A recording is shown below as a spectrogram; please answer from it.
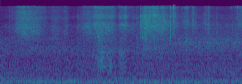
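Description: Faint scuffing and rubbing of gloved hands sliding a short PVC sleeve along a PVC pipe, a few soft brushes over a steady background hiss.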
